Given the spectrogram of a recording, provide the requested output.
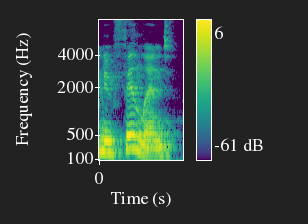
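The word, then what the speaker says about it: Newfoundland: a big effort to EMP emphasize the last syllable in New Finland they are very conscious that it sounds like New Finland and make a point to tell people from away how to pronounce their province Canada isn't at all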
